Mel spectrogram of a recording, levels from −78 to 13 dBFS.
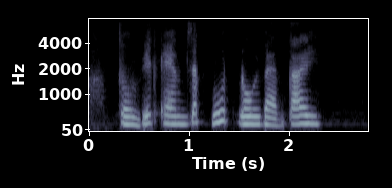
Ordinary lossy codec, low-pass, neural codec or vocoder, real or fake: Opus, 32 kbps; 7.2 kHz; codec, 16 kHz in and 24 kHz out, 0.6 kbps, FireRedTTS-2 codec; fake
